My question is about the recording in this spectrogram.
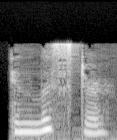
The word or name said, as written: enlister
